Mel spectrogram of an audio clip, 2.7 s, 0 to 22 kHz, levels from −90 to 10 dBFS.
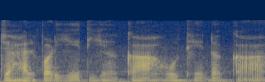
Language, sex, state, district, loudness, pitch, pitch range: Chhattisgarhi, male, Chhattisgarh, Sarguja, -21 LUFS, 105 Hz, 100-105 Hz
